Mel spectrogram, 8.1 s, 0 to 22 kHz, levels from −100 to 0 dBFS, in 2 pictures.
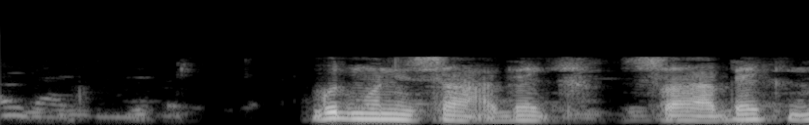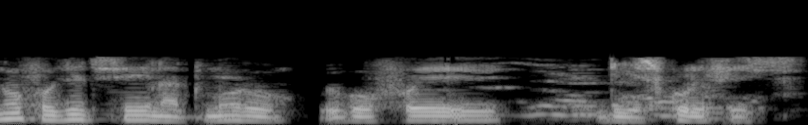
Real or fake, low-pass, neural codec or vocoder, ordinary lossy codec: real; 7.2 kHz; none; AAC, 16 kbps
